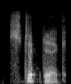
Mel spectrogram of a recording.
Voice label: "styptic", American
